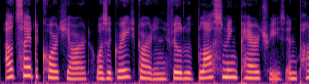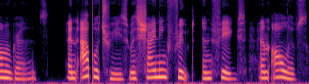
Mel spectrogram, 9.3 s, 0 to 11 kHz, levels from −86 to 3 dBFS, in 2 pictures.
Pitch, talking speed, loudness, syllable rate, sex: 240 Hz, 155 wpm, -19 LUFS, 4.6 syllables/s, female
